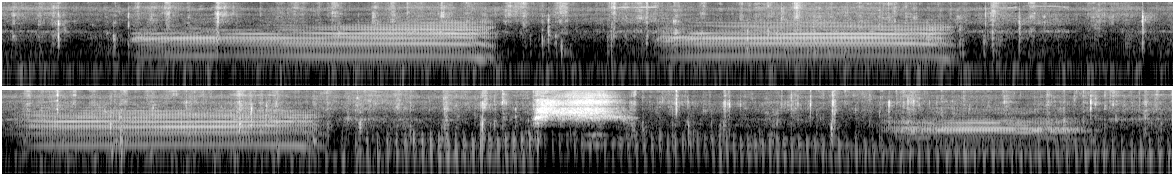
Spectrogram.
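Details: Herded cattle from a group of dozens give four drawn-out harmonic moos, evenly spaced about two seconds apart, the last fainter, with a sharp hiss or clatter near nine seconds and a low background rumble.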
